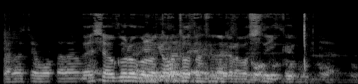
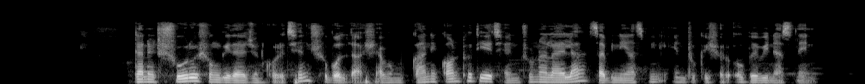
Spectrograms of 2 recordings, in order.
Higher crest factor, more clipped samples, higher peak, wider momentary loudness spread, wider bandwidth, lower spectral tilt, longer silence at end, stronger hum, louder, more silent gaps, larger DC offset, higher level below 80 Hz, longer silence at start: about the same, 22 dB vs 20 dB; neither; second, -4 dBFS vs 0 dBFS; second, 10 LU vs 13 LU; first, 11.5 kHz vs 7.8 kHz; about the same, -4.5 dB/octave vs -5.5 dB/octave; second, 0 s vs 0.5 s; neither; second, -26 LUFS vs -20 LUFS; neither; neither; second, -64 dBFS vs -44 dBFS; second, 0.05 s vs 1.35 s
